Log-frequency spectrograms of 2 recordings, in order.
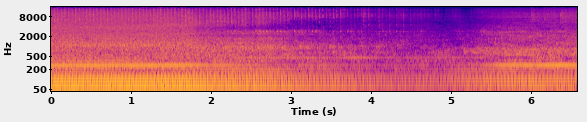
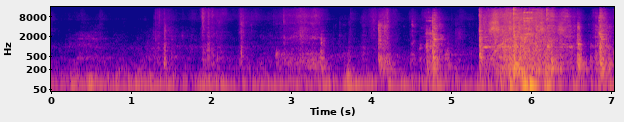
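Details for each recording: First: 2006 Craftsman 917.376160 6.75 hp push mower on 90-octane ethanol-free fuel, primer bulb possibly not working, deck rusted out: a smooth, regular putter that softens briefly and comes back strong with no stumbles or rattles, so the engine is healthy. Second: 2006 Craftsman 917.376160 push mower pulled from a junk pile, with thin, gasoline-smelling oil and carb cleaner sprayed into the intake: pull-start, then a couple of loud pops as it catches and dies. Owner suspects the carburetor is toast.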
